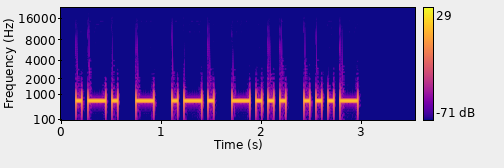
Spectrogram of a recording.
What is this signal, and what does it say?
Morse code, heard as a keyed tone, about 21 wpm, 700 Hz. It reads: RTRBV
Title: Code Groups - 5 Letters - 20wpm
